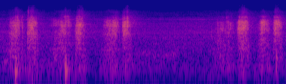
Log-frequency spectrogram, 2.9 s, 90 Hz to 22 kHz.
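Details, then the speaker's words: Husky 17-gallon air compressor giving sharp, high-pitched hissing puffs in quick pairs with no motor running. Air is leaking at the pressure regulator, the part whose fitting broke in shipping and was repaired earlier. The regulator needs replacing. "yep we got to get us a new regulator darn it well at least it'll be an easy fix this isn't leaking this is leaking and that's what part that was messed up before"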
